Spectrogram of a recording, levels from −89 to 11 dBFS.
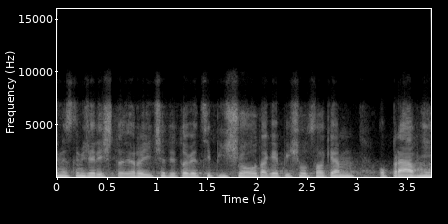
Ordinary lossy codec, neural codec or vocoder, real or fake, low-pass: Opus, 16 kbps; none; real; 7.2 kHz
